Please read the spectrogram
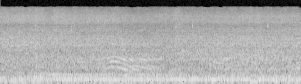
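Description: Speedway saloon car's racing engine running at steady high revs as the car passes on the dirt track, holding one even note.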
